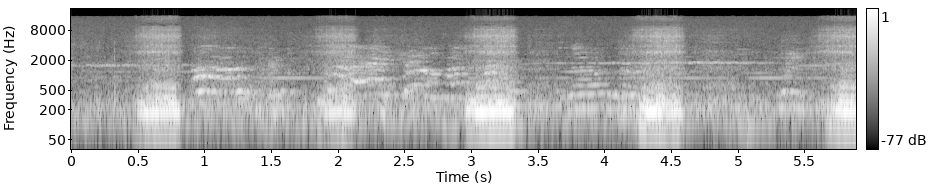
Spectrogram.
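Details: Sleeping chocolate Labrador puppy snoring very loudly: rhythmic, rattling snores, about five breaths in six seconds, with faint background music.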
